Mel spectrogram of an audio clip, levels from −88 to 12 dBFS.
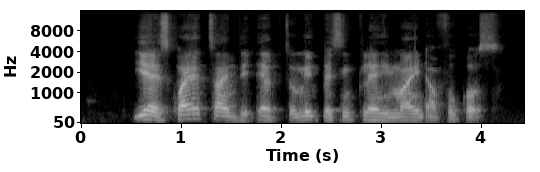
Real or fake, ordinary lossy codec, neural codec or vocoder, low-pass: fake; AAC, 48 kbps; codec, 44.1 kHz, 2.6 kbps, SNAC; 14.4 kHz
